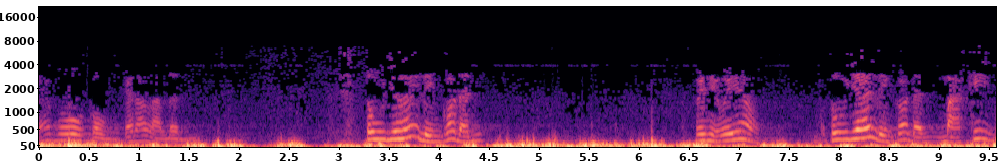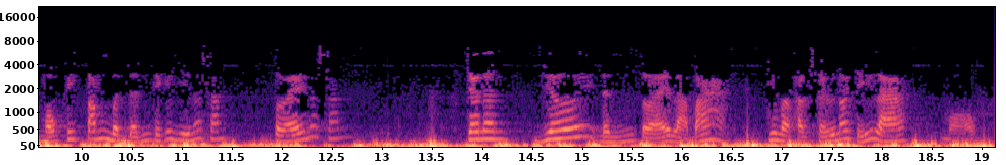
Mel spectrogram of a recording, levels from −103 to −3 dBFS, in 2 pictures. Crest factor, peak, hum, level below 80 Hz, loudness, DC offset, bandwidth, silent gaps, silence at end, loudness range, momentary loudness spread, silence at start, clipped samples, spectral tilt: 16 dB; -4 dBFS; none; -22 dBFS; -27 LUFS; under 0.1%; 3.1 kHz; none; 0 s; 3 LU; 8 LU; 0 s; under 0.1%; -9 dB/octave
